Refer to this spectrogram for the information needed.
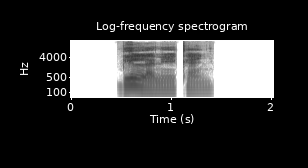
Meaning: tiltable (easily falling over)
- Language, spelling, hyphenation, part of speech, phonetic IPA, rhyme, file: Hungarian, billenékeny, bil‧le‧né‧keny, adjective, [ˈbilːɛneːkɛɲ], -ɛɲ, Hu-billenékeny.ogg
